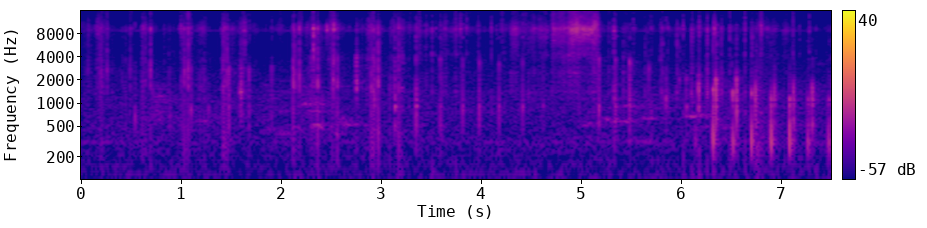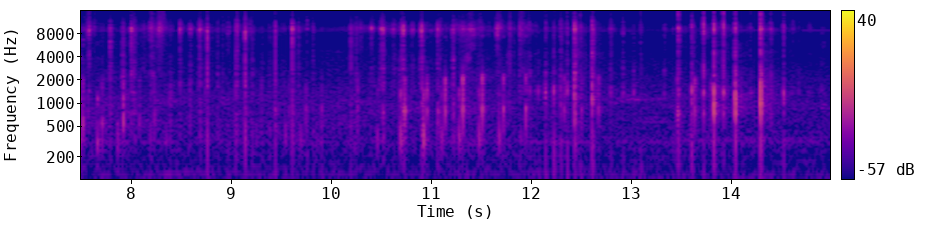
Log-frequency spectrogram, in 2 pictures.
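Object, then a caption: Plastic cream jar. Fingertips tap and rub the side and base of a closed white plastic Nivea cream jar. Quick, dry, bright clicks come in dense, irregular bursts with no ring after each one. Softer rubbing swishes and crinkly scratches fill the gaps between them for the whole clip.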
